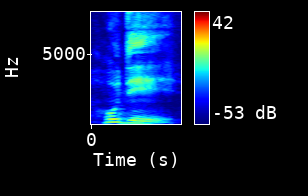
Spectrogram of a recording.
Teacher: كلمة الهدى عندنا الدال مفتوحة أيها الأحبة في الله، ووقعت قبل الألف، وهذه الألف لها علاقة بياء، فعند إمالتها هدي. أملنا الكسرة وأملنا الألف · Term: الإمالة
